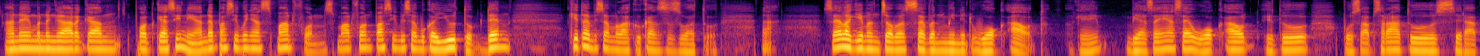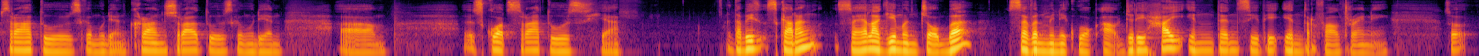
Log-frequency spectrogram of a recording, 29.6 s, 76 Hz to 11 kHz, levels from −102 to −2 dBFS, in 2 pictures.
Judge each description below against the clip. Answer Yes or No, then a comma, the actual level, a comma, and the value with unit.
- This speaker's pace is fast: No, average, 130 wpm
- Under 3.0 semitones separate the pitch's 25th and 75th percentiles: No, average, 3.3 semitones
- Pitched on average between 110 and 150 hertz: Yes, low, 135 Hz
